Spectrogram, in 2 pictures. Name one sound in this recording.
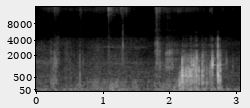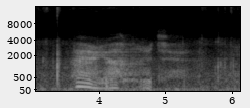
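Footsteps crunch on dry debris and twigs.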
